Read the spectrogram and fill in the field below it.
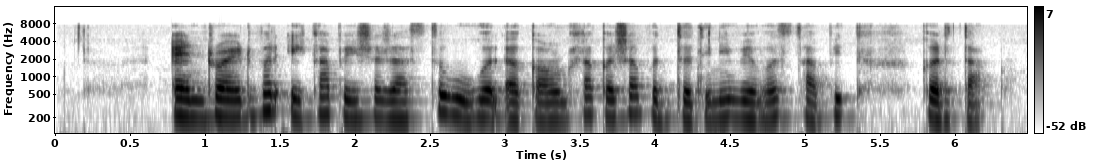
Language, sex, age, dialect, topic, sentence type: Marathi, female, 25-30, Northern Konkan, banking, statement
